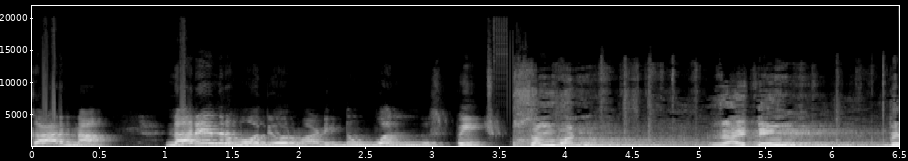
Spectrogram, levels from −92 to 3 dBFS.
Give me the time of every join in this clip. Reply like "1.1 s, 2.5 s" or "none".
3.6 s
